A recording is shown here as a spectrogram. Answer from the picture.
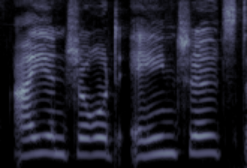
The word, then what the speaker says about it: Iron Jawed Angels: Und der Kampf, die Reihe Kampf ums Wahlrecht startet in diesem Rahmen dann schon am Donnerstag mit Iron Jawed Angels. Habe ich das richtig gesagt? – Ja, das Iron Jawed Angels,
